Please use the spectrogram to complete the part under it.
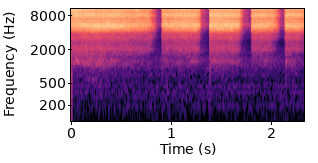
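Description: An inflating pump gives off a hissing spray in repeated bursts: one long rush, then several shorter ones in quick succession with brief silent gaps between them.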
